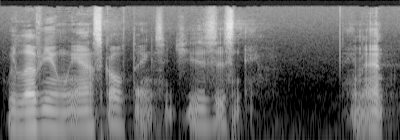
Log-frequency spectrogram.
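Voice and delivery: ordinary delivery

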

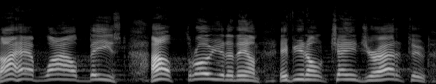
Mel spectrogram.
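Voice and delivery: high, loud threat; threatening. A narrator's reading. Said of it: "The proconsul said".

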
